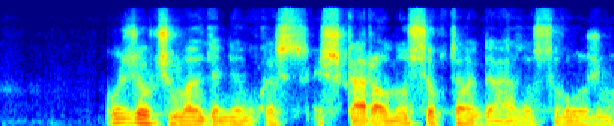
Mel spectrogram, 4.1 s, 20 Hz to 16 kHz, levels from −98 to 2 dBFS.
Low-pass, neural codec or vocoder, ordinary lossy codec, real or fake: 10.8 kHz; codec, 24 kHz, 3 kbps, HILCodec; Opus, 16 kbps; fake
